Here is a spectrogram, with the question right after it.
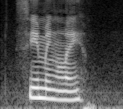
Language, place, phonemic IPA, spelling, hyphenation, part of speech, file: English, California, /ˈsimɪŋli/, seemingly, seem‧ing‧ly, adverb, En-us-seemingly.ogg
- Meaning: 1. As it appears; apparently 2. In a seemly manner; decorously; with propriety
